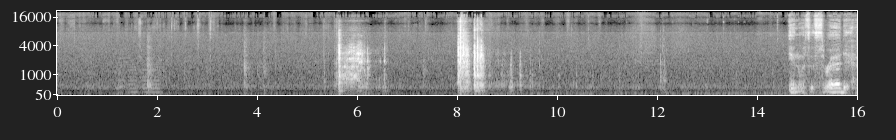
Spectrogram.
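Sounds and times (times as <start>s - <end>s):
wire scraping rustle: 5.4s - 6.6s.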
